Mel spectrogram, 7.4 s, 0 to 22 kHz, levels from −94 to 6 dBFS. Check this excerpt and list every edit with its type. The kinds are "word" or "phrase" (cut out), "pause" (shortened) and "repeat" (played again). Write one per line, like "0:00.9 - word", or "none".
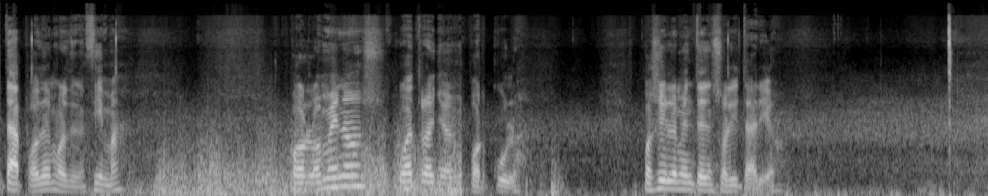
0:02.2 - word
0:03.5 - phrase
